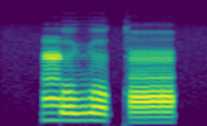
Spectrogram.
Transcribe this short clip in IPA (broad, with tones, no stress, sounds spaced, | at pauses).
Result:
m o˦ w o˦˨ k ɔ̃˧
